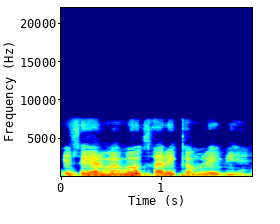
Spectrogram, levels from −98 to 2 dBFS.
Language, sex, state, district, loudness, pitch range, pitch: Hindi, male, Uttar Pradesh, Etah, -21 LUFS, 140-205 Hz, 195 Hz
